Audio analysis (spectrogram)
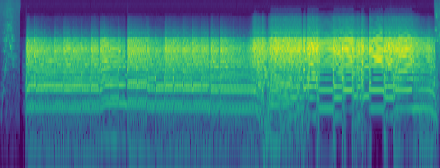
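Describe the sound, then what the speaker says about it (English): Distorted electric guitar playing a part through a single distortion pedal, with sustained heavy chords and then choppy rhythmic stabs, loud and close with no voices. "You can pretty much use one distortion and just really rely on manipulating the volume that you've got."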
